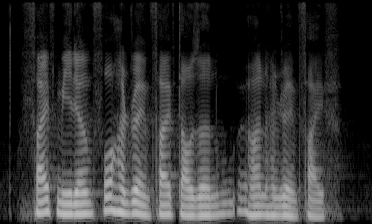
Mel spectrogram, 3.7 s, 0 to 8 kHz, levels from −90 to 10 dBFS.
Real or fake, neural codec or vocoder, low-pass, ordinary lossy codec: real; none; none; none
